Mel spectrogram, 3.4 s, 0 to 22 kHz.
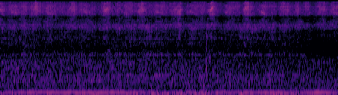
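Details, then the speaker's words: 13-ft diameter homebuilt wind turbine just re-erected after replacing failed front bearing (both front and rear bearings and races), oiling blades and greasing; steady low hum in light breeze, alternator spinning and generating normally, no bad noises. "There she goes. And that sound means the alternator's working."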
